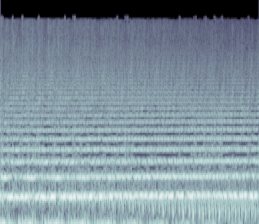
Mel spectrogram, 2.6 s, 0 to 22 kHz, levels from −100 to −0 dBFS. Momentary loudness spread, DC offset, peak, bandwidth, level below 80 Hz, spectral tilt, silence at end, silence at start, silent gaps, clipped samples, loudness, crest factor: 1 LU; under 0.1%; -2 dBFS; 17 kHz; -32 dBFS; -3.5 dB/octave; 0 s; 0 s; none; under 0.1%; -10 LUFS; 10 dB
